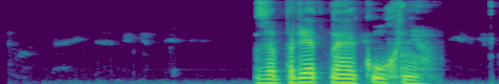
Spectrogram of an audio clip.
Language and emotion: Russian, neutral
